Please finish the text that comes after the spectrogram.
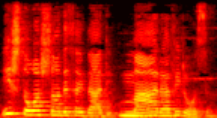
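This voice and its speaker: A woman's voice: fairly high pitch, normal speed, roomy sound. A woman in her fifties giving an encouraging, reflective talk straight to her viewers. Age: 50s. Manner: warm, encouraging, reflective, addresses viewers directly. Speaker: vlogger. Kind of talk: motivational monologue to viewers.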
